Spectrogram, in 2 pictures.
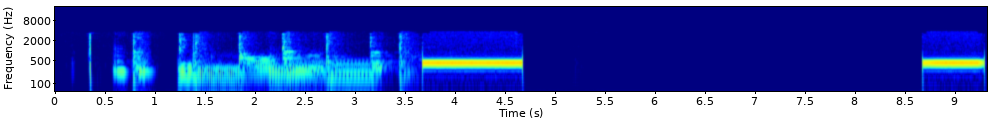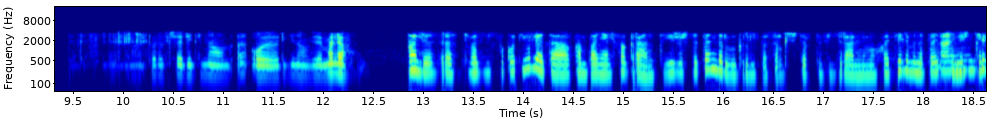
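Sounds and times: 
speech: 0.6s - 1.5s, 10.6s - 18.6s
steady telephone line tones during a call transfer: 3.7s - 4.7s, 8.7s - 9.3s.

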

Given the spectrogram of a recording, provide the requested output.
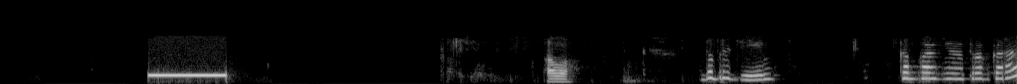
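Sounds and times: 
telephone line tone while waiting to connect to an operator: 1.5s - 2.3s
speech: 5.5s - 5.8s, 7.0s - 7.8s, 9.0s - 10.1s.

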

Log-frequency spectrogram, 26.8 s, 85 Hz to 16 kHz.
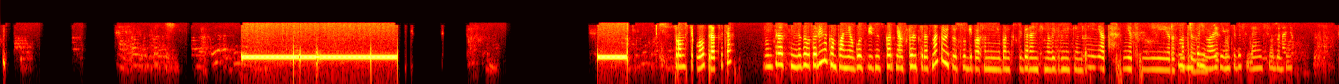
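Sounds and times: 
loud steady telephone tone: 4.8s - 8.0s, 11.9s - 12.6s
speech: 13.6s - 26.0s.

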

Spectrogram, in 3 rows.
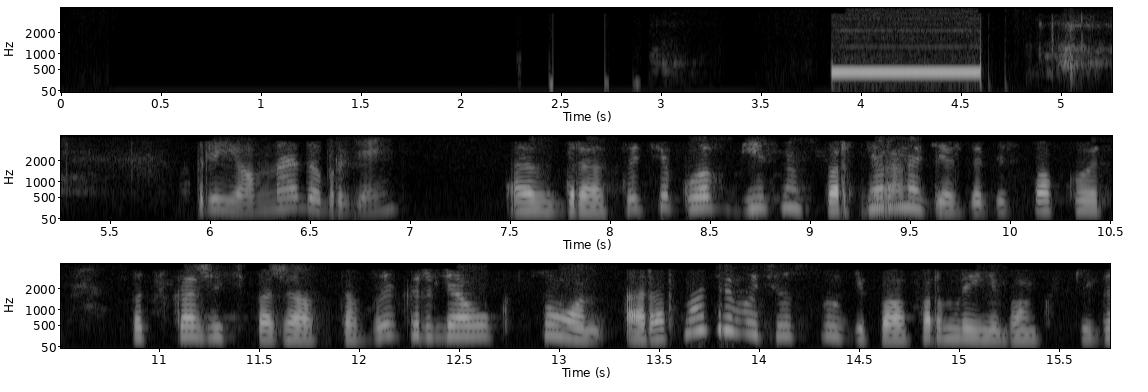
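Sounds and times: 
telephone line tones during an office call transfer: 3.9s - 4.6s
speech: 6.0s - 15.7s.

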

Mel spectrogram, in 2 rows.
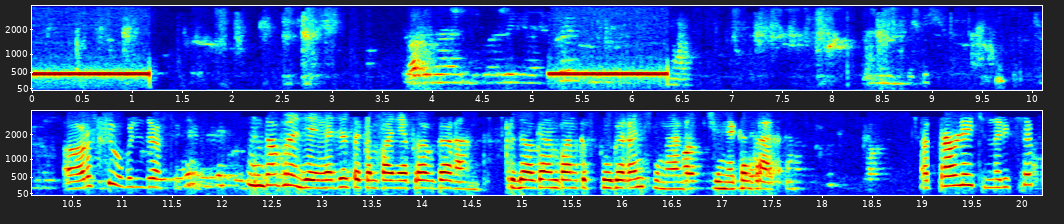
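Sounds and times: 
telephone ringback tone while a call is transferred to a secretary: 0.0s - 1.2s, 5.2s - 6.4s
speech: 10.5s - 17.9s, 19.0s - 20.1s.

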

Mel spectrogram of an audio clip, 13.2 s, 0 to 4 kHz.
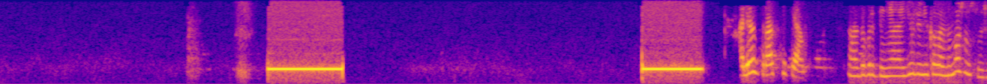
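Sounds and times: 
telephone ringback tone during call transfer to operator: 3.6s - 4.6s, 8.6s - 9.4s
speech: 9.9s - 13.1s.

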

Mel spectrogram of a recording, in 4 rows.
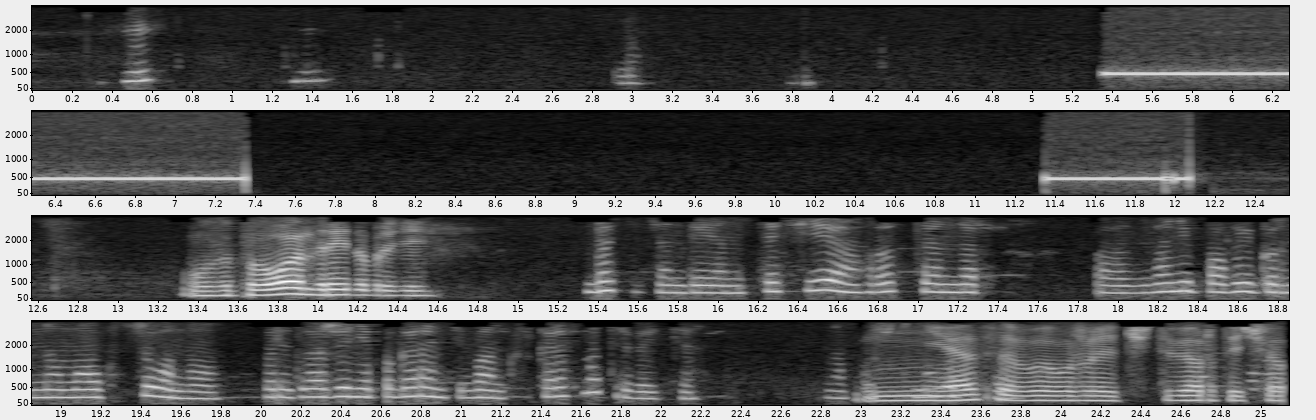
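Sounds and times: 
speech: 0.5s - 1.6s, 3.0s - 3.2s, 13.4s - 14.8s, 15.4s - 25.1s
telephone line tone while a call is transferred: 5.4s - 7.4s, 11.4s - 12.2s.

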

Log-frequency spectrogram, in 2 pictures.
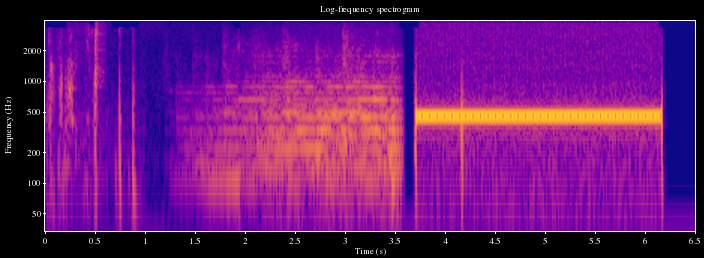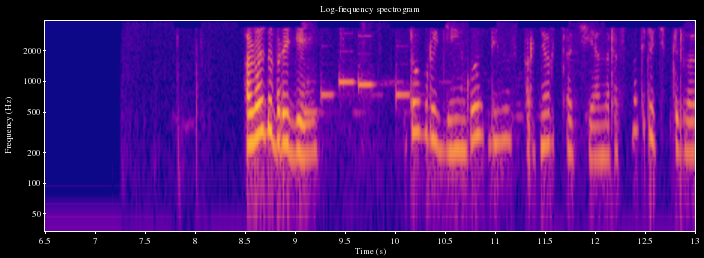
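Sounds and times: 
steady single-pitched telephone line tone while a call is transferred: 3.7s - 6.2s
speech: 8.6s - 9.3s, 10.2s - 12.9s.

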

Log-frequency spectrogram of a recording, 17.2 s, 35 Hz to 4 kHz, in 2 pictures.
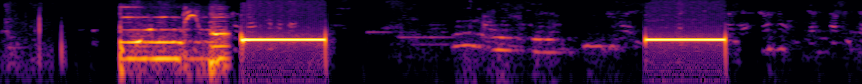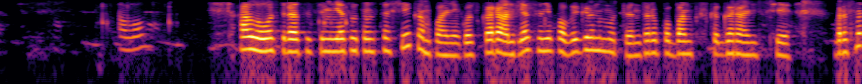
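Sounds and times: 
telephone line beeps during office call transfer: 2.4s - 3.3s, 6.5s - 7.3s
speech: 11.1s - 17.2s.

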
